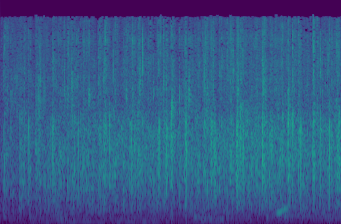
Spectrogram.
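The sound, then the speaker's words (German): An audience at the Deutschlandfunk Kulturarena in the foyer of the Humboldt Forum applauds steadily for the whole stretch, a dense, even wash of many hands clapping at a fairly loud level, with no one speaking over it. “Und wir haben es am Applaus gehört.”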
